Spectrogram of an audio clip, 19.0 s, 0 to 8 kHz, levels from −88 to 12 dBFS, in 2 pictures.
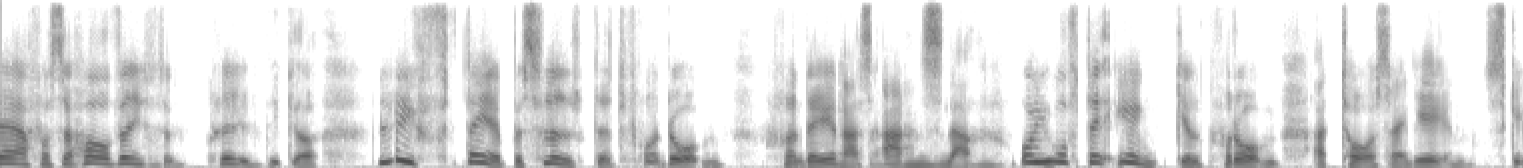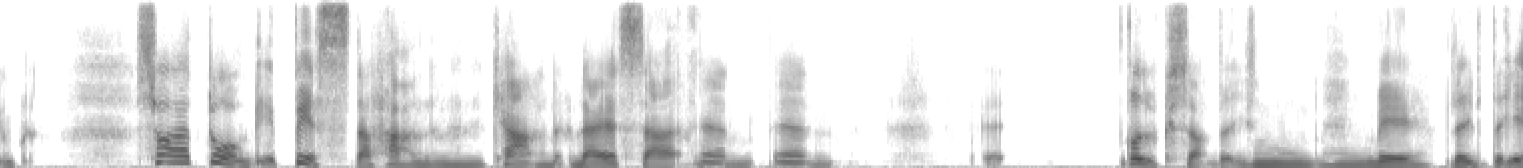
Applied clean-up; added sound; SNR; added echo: neural diffusion model UNIVERSE++.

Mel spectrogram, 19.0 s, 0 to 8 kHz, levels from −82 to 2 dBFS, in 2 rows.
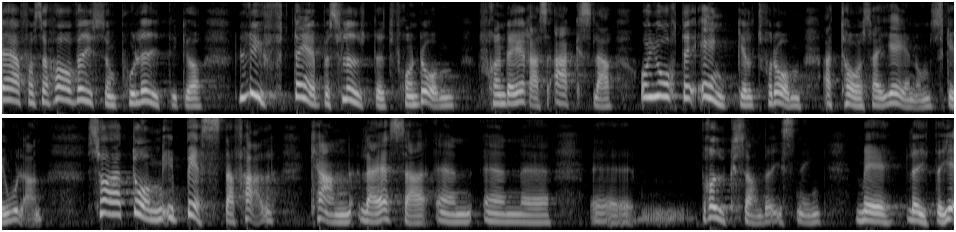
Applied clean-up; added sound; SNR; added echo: none; none; none; none.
